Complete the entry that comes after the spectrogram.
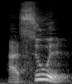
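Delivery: "azul" stressed on ZUL; last-syllable stress. Shown as a demonstration. Teacher giving an example word, "azul" stressed on ZUL. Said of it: "emphasize the last syllable".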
